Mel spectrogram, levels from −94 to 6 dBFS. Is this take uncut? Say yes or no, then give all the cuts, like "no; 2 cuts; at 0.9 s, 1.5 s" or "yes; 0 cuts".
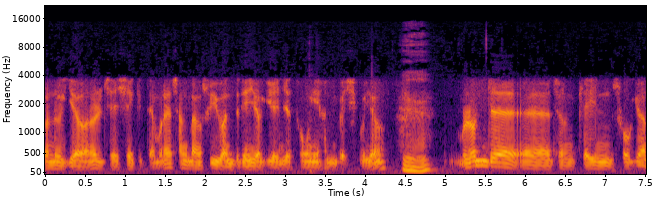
yes; 0 cuts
